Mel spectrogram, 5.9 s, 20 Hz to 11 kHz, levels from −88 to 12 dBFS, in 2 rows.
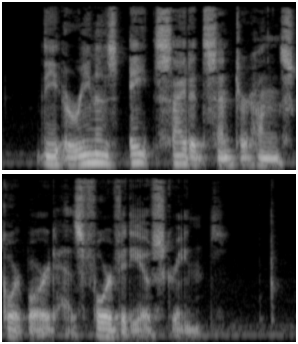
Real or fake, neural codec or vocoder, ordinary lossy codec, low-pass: real; none; MP3, 64 kbps; 9.9 kHz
